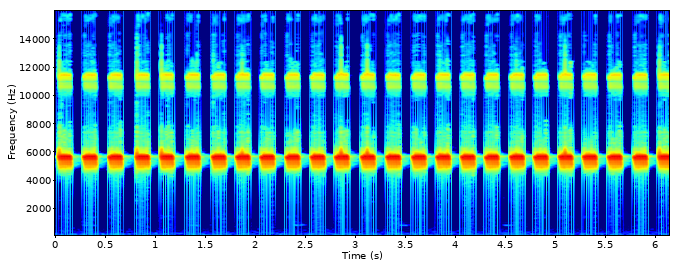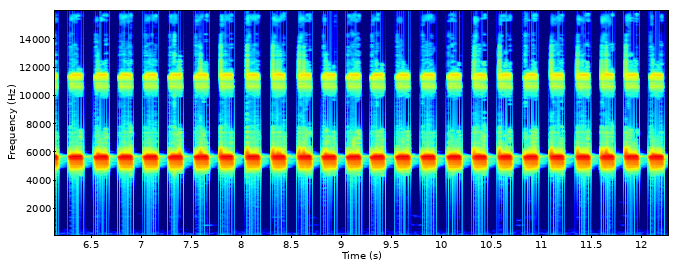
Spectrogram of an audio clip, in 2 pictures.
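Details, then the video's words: Steady high chirping of a male cricket, clipped pulses repeating about four times a second in an unbroken run, nothing else audible. "Cricket Chirping Sound Effect"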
